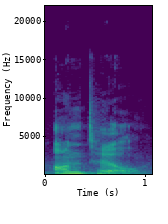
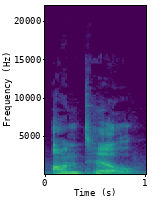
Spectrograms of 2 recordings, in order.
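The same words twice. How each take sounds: No difference in how they are said.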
